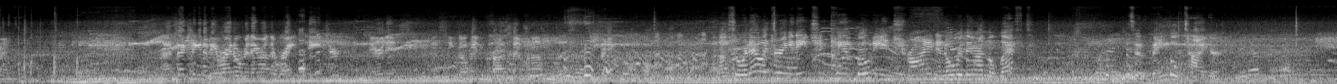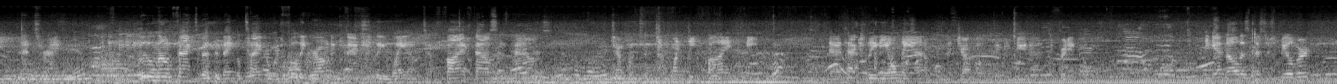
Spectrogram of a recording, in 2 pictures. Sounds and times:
Boat, Water vehicle: 0.0s - 26.7s
Speech: 1.6s - 6.2s, 7.1s - 26.7s.

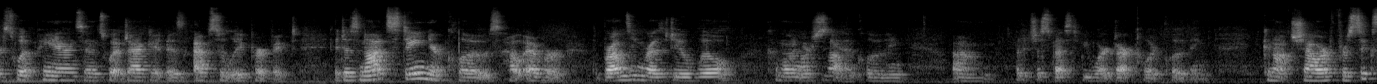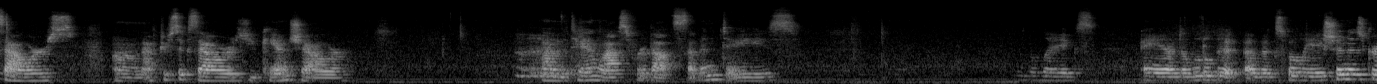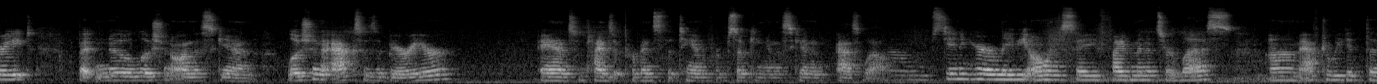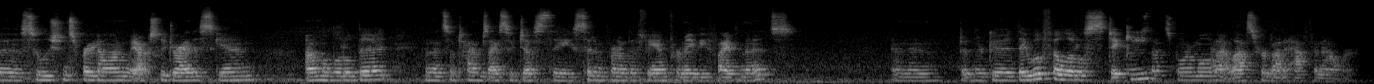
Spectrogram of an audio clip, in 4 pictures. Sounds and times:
Speech: 0.0s - 17.3s, 19.0s - 21.8s, 24.0s - 32.1s, 32.9s - 49.3s, 50.2s - 55.0s.

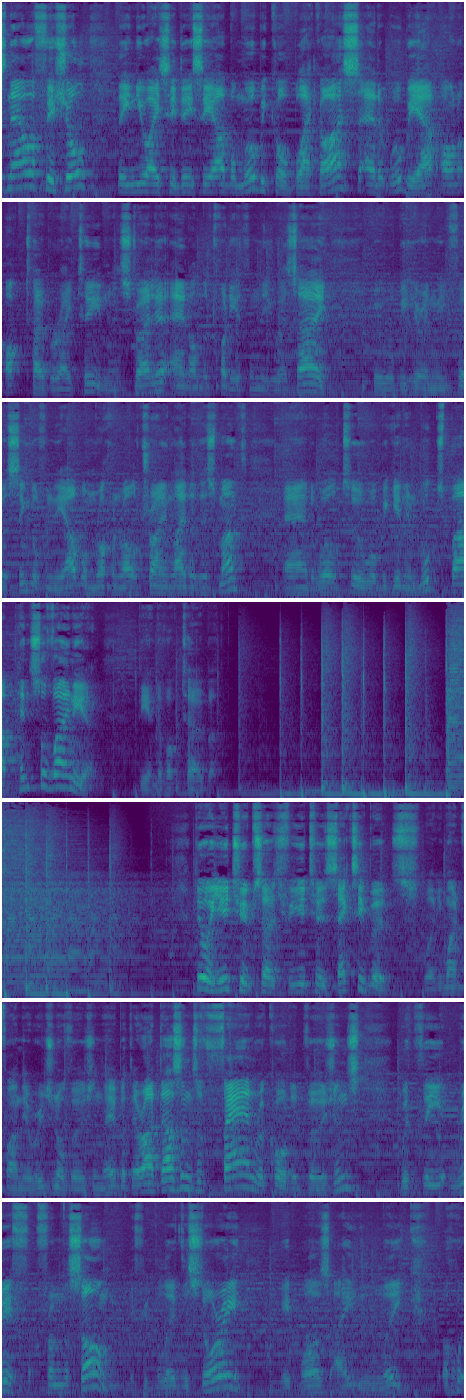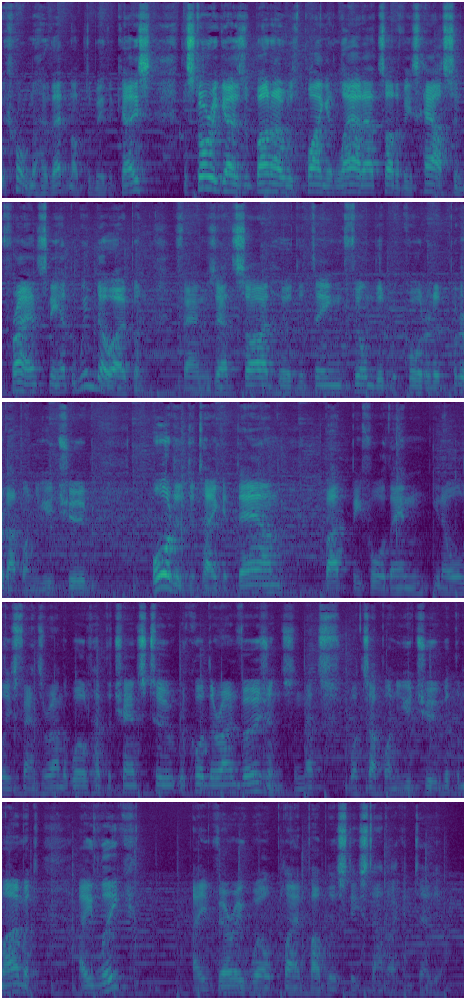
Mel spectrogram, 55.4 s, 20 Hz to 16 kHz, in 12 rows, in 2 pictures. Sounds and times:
Speech: 0.0s - 16.1s, 20.4s - 42.5s, 43.1s - 55.4s
Background music: 0.0s - 55.4s.

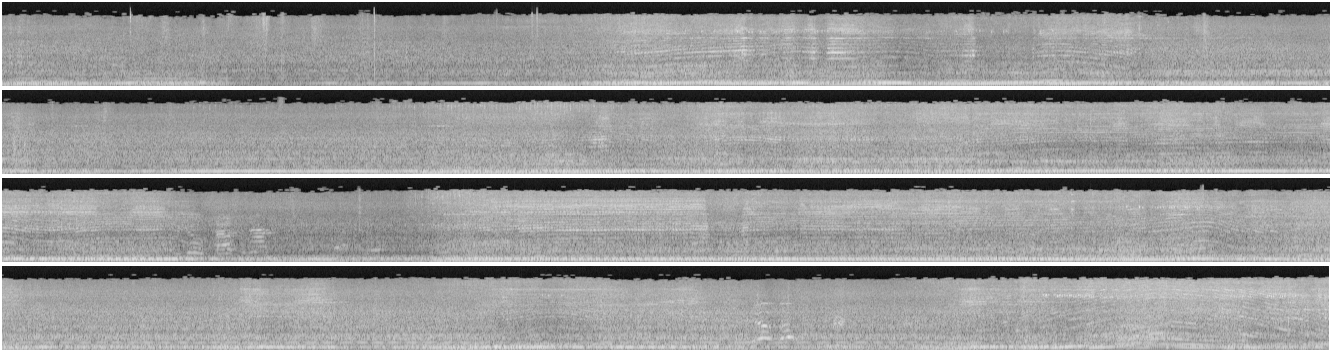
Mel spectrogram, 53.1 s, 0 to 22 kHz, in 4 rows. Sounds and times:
Outside, rural or natural: 0.0s - 53.1s
Vehicle: 0.0s - 53.1s
Speech: 28.4s - 30.4s, 47.3s - 48.3s.

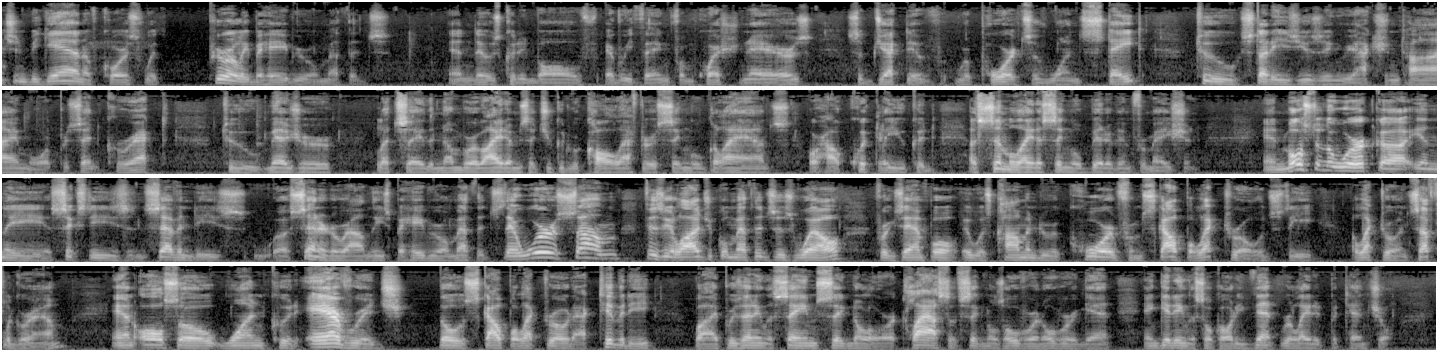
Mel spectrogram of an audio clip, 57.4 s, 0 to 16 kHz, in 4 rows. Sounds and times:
Speech: 0.0s - 26.4s, 27.0s - 57.0s.

